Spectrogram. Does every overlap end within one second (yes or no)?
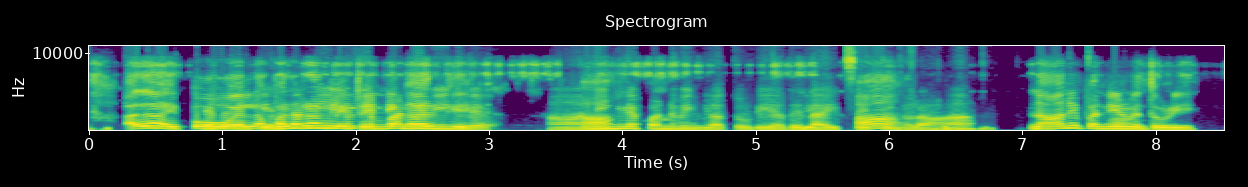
no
